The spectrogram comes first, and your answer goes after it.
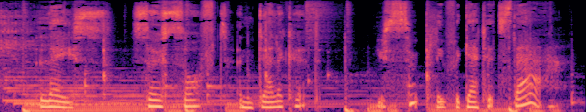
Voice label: English British others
